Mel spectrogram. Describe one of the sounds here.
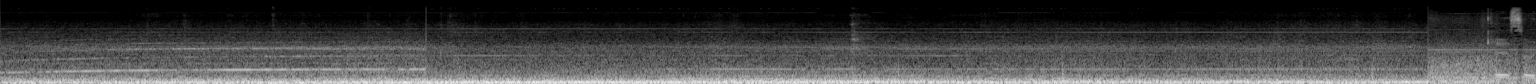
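Wheels rumble on a runway.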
